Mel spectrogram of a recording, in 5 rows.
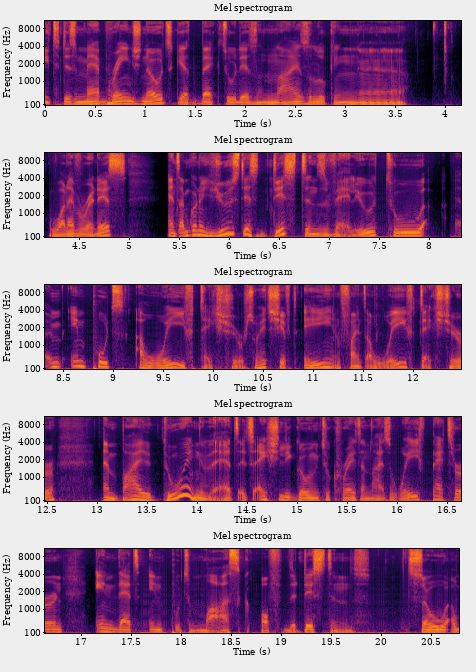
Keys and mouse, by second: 0.0 click, 0.8 ctrl+x, 1.8 shift+middle click, 2.1-3.1 middle drag, 3.3 shift+middle drag, 3.6 middle click, 3.9 shift+middle drag, 4.7 middle click, 5.2 middle click, 10.9 shift+a, 12.9 click, 20.0 middle click.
